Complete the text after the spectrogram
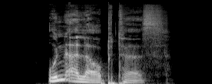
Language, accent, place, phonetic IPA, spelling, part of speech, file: German, Germany, Berlin, [ˈʊnʔɛɐ̯ˌlaʊ̯ptəs], unerlaubtes, adjective, De-unerlaubtes.ogg
- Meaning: strong/mixed nominative/accusative neuter singular of unerlaubt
